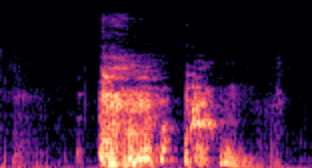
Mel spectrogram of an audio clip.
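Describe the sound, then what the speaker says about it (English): A single harsh cough rings out close by, followed by a second rougher cough, with nothing else around. "I've got a cough."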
